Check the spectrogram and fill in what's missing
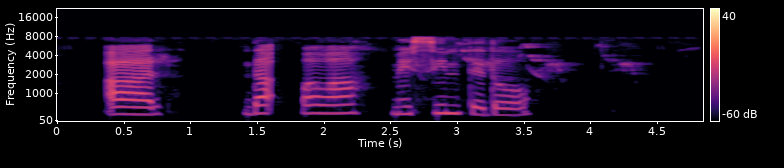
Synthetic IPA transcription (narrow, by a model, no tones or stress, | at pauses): aɾ | d̪aʔpawa | mesint̪ed̪o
